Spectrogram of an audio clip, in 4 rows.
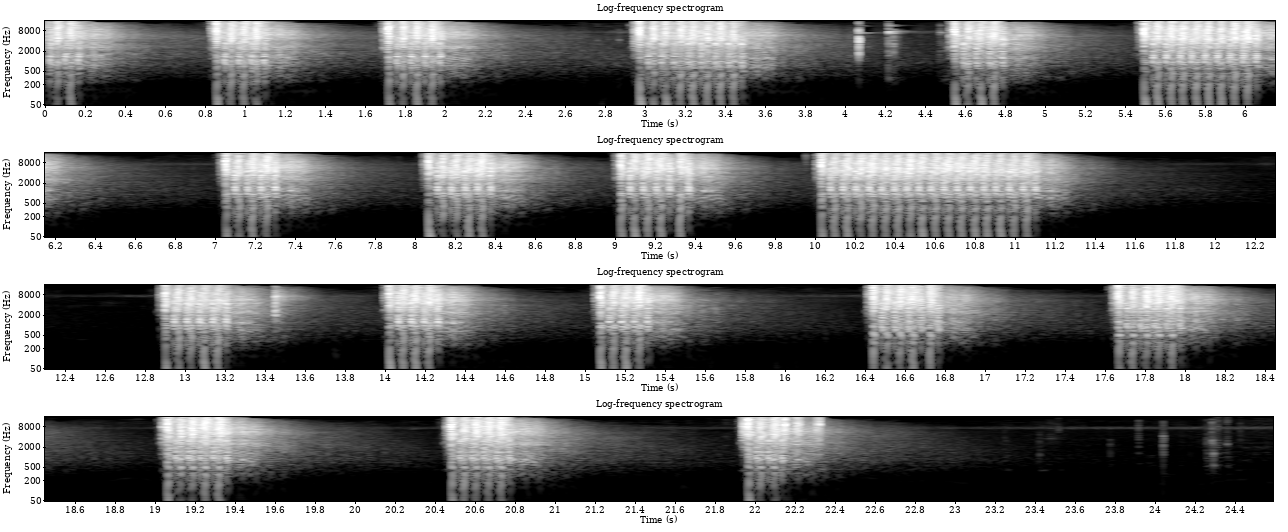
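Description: Colt Thompson submachine gun in .45 ACP, fed from a 100-round C drum, firing full-auto in short bursts about once a second, with one longer burst of over a second near the middle. Each burst rings off in echo, and the firing stops a couple of seconds before the end.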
